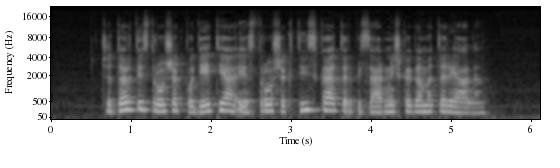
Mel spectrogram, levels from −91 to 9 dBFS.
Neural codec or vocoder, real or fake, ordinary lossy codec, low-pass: vocoder, 44.1 kHz, 128 mel bands, Pupu-Vocoder; fake; none; 19.8 kHz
